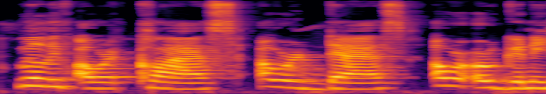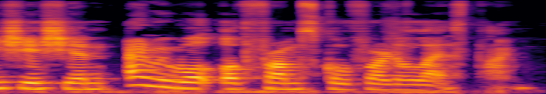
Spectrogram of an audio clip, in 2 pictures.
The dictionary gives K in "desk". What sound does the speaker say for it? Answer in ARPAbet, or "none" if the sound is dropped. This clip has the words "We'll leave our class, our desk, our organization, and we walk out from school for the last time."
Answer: none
